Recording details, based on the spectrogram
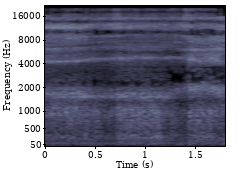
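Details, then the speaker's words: Child at a dental check-up, rinsing the mouth after tooth polishing: a steady, high-pitched hissing as the dental saliva ejector suctions water from the mouth; dental suction. "I got my vacuum cleaner you remember this don't you like the vacuum cleer yeah can you feel that weird isn't it let's just suck away all the water okay opening up lot of water"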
